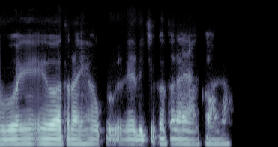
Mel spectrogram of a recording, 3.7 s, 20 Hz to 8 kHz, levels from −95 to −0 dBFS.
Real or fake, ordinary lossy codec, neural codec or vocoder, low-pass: fake; none; codec, 16 kHz, 4 kbps, X-Codec, HuBERT features, trained on balanced general audio; none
